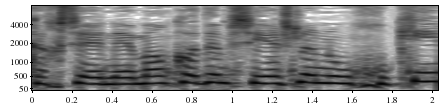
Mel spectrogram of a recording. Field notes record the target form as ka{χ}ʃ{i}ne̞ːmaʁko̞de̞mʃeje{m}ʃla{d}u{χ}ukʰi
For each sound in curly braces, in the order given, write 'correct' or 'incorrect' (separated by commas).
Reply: correct, incorrect, incorrect, incorrect, correct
